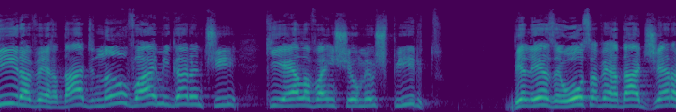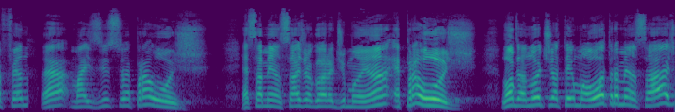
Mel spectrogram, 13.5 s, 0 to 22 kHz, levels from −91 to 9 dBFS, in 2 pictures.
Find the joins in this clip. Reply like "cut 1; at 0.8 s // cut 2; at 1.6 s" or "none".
cut 1; at 7.0 s // cut 2; at 11.9 s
